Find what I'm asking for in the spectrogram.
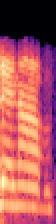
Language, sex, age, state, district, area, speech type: Hindi, female, 18-30, Uttar Pradesh, Prayagraj, urban, conversation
